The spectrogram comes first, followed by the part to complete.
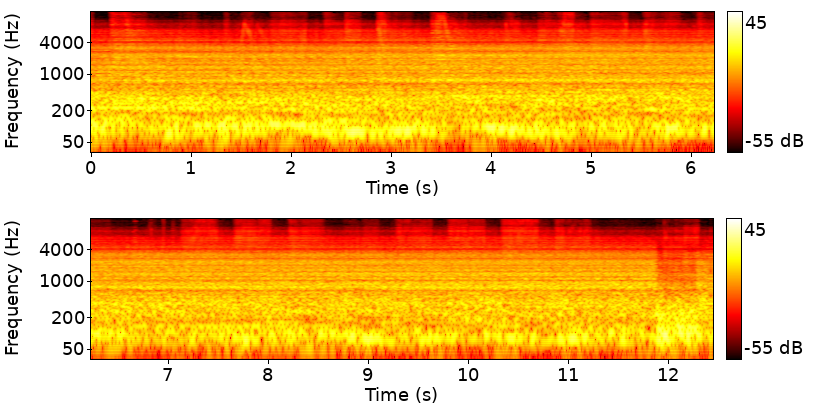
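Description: Modular synthesizer playing a loud, dense, noisy drone: many held tones layered over hiss, with a heavy low hum and no beat.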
